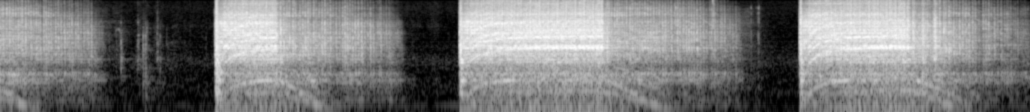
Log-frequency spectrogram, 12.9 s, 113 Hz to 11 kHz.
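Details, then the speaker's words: Briggs and Stratton 1024 snowblower, fuel on, choke on, after carb cleaning: engine fires and runs hard about two seconds, then sags and dies, three times in a row; still a fuel-starved carburetor issue. "so it obviously shows us that it's still a carb issue um glad we actually got to hear it run though for briefly"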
